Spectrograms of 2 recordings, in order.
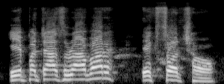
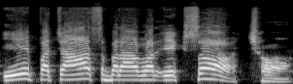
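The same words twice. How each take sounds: First: Said in the usual way. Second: Each word slowly spelled out for the class; teacher dictating the equation, drawn out slowly; slow dictation. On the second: Shown as a demonstration. Teacher dictates the equation to students, slowly and deliberately. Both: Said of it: "इसका मतलब यह होता है".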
